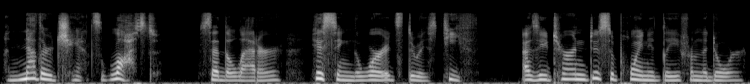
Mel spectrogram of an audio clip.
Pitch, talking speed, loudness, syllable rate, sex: 205 Hz, 150 wpm, -19 LUFS, 4.6 syllables/s, female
